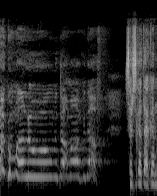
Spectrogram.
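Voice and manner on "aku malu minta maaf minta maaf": high, fading plea with a mock sob; man hugging the pastor and apologizing, in mock tears; retold crying apology. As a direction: beg forgiveness through tears, lightly acted. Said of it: "dia nangis, nangis".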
